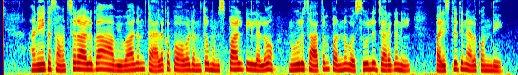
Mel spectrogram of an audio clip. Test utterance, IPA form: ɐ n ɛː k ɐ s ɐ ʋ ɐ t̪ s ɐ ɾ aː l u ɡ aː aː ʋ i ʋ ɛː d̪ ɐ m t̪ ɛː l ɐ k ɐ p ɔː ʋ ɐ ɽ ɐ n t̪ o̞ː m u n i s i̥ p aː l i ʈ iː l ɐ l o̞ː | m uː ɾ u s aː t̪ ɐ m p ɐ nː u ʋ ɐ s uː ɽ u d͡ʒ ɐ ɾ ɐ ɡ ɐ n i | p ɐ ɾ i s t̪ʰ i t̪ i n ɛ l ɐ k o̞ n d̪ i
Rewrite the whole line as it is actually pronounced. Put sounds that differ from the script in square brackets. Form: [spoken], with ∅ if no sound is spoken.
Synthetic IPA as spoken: ɐ n ɛː k ɐ s ɐ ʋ ɐ t̪ s ɐ ɾ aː l u ɡ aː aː ʋ i ʋ [aː] d̪ ɐ m t̪ ɛː l ɐ k ɐ p ɔː ʋ ɐ ɽ ɐ n t̪ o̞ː m u n i s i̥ p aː l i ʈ iː l ɐ l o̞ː | [n] uː ɾ u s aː t̪ ɐ m p ɐ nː u ʋ ɐ s uː [l] u d͡ʒ ɐ ɾ ɐ ɡ ɐ n i | p ɐ ɾ i s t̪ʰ i t̪ i n ɛ l ɐ k o̞ n d̪ i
